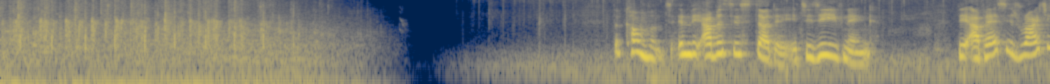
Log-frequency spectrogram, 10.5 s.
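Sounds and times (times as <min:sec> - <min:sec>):
villagers clapping appreciatively: 0:00.0 - 0:03.9
speech: 0:06.2 - 0:08.8, 0:09.6 - 0:10.4.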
